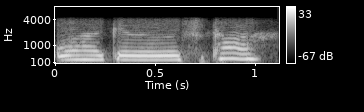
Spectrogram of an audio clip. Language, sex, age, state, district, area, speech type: Maithili, female, 18-30, Bihar, Samastipur, urban, conversation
